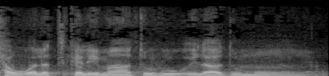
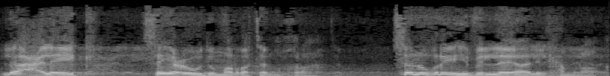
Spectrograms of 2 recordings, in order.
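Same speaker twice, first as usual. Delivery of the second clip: higher, forceful angry retort; angry shout; 5 semitones higher, 4 dB louder than usual. A narrator's reading. Imad vows to lure friend back, angry. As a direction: insist it with heated force. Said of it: "صرخ عماد غاضبا".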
